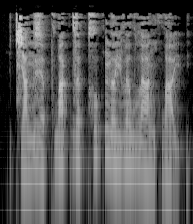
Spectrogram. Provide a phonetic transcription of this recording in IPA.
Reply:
t͡ɕ a˨˦ n ɣ ɛ˨˩ p̚ k w a˦˥ k̚ z ə˦˥ t̚ x o˦˥ k̚ n ə˧ j l ə˧ w l a˨˩ ŋ h w a̰˧˨ j ʔ

